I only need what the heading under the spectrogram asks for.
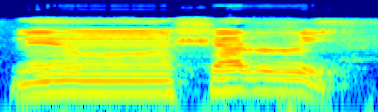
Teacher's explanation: Lafalnya min syarri. Nun mati ketemu huruf sya. Pembacaannya ikhfa, dibaca sama-sama antara jelas dan dengung.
